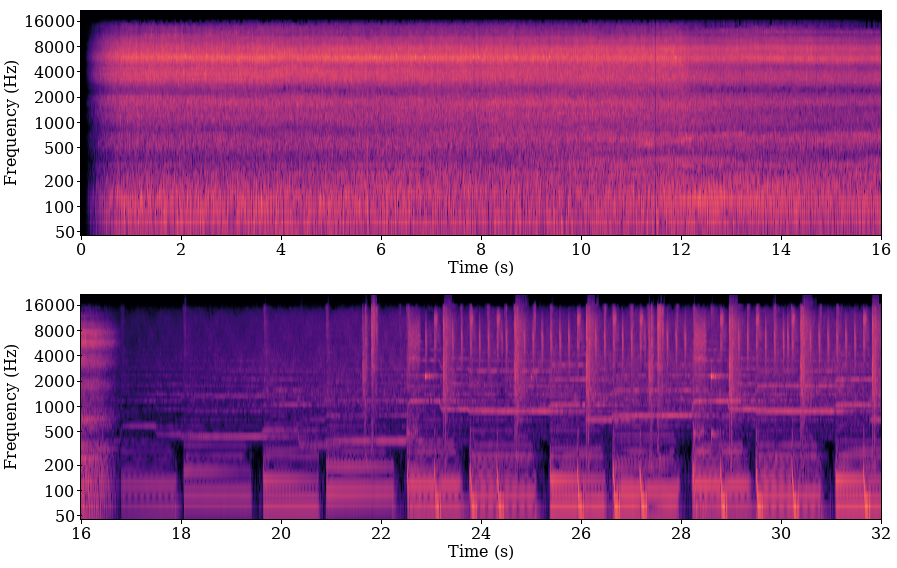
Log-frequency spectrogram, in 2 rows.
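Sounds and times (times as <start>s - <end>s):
harvest machinery engine hum: 0.2s - 16.8s
high whirring hiss: 0.2s - 32.0s.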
